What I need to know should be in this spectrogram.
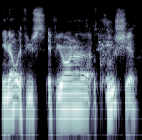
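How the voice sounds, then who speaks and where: A man's voice: medium pitch, quick pace, a bit bright. A man, a podcast co-host, rambling through his points with many fillers in casual chat.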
